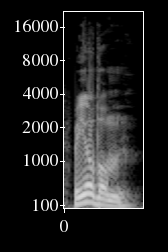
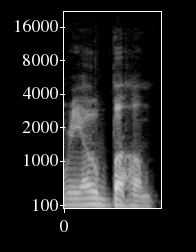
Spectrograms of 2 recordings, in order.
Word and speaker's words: Rehoboam: is three of them REO boom real boom it's four syllables I think REO boom Rehoboam for Sheryl was awkward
